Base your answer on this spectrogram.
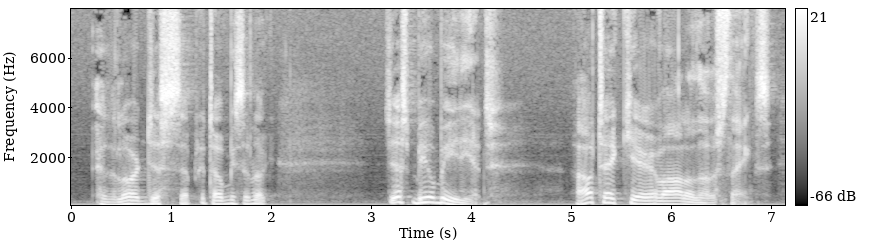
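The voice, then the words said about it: Real Southern American accent. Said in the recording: “I have a real southern accent.”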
